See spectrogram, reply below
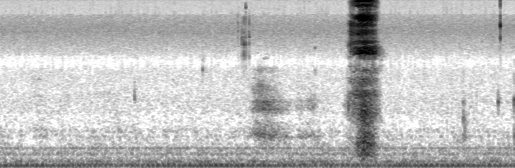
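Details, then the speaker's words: Single sneeze while lying down: a soft breath in, then one short, sharp burst of air, in a quiet room with steady hum. "Okay, that's my second sneeze."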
